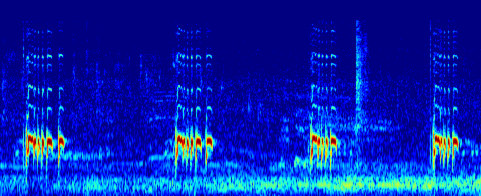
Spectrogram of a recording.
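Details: Local zebra dove with a loud voice, used as a lure to provoke rival doves into replying; loud phrases of four to five quick, throaty cooing notes ending in a longer note, repeated about every three seconds over faint low background hum.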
